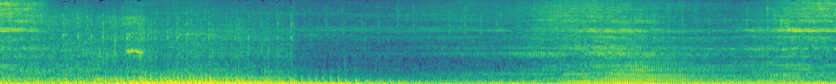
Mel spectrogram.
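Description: Film soundtrack of road traffic: motor vehicle engines running, mixed with background music, with a louder rush near the end as a car passes close.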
